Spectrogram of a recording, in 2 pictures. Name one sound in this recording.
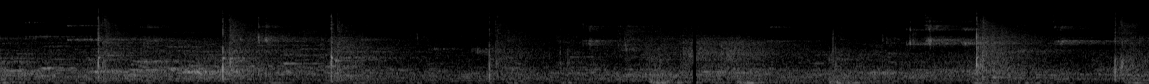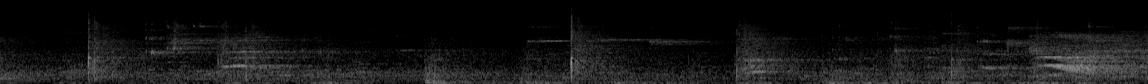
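Shuttlecocks are struck sharply by rackets in a large echoing hall.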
